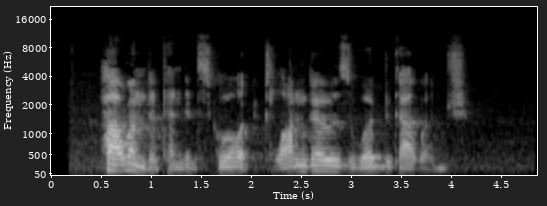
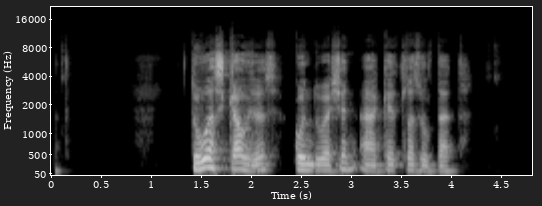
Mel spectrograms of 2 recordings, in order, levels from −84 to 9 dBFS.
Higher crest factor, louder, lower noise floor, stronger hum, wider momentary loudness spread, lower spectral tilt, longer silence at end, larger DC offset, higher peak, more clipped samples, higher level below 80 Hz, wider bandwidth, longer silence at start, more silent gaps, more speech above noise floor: about the same, 24 dB vs 20 dB; second, -23 LUFS vs -18 LUFS; second, -61 dBFS vs -90 dBFS; neither; first, 18 LU vs 13 LU; first, -5 dB/octave vs -3.5 dB/octave; about the same, 0.75 s vs 0.7 s; neither; about the same, 0 dBFS vs 0 dBFS; neither; second, -70 dBFS vs -60 dBFS; about the same, 11 kHz vs 12 kHz; first, 0.5 s vs 0.05 s; neither; second, 38 dB vs 71 dB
